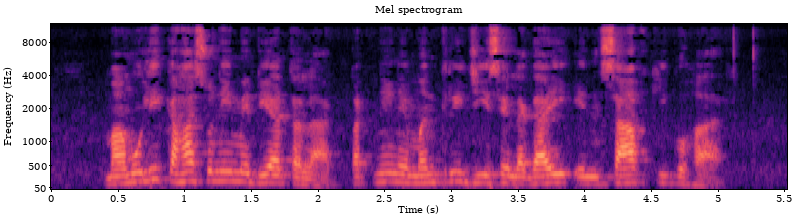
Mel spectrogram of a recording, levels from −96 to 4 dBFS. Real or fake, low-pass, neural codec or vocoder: real; 10.8 kHz; none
